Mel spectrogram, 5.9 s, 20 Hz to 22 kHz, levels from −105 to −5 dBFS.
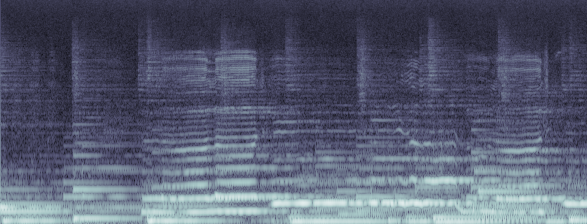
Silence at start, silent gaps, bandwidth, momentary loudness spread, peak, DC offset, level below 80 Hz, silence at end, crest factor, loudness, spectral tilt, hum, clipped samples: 0 s; none; 11 kHz; 8 LU; -8 dBFS; under 0.1%; -28 dBFS; 0 s; 12 dB; -22 LUFS; -8 dB/octave; none; under 0.1%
